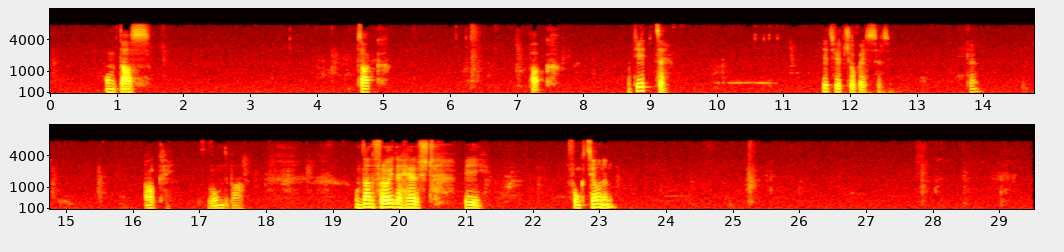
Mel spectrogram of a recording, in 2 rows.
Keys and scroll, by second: 0.4 BackSpace, 9.2 9, 10.0 9, 11.6 9, 12.5 BackSpace, 13.4 Return, 22.0 x, 24.7 v, 28.1 x.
